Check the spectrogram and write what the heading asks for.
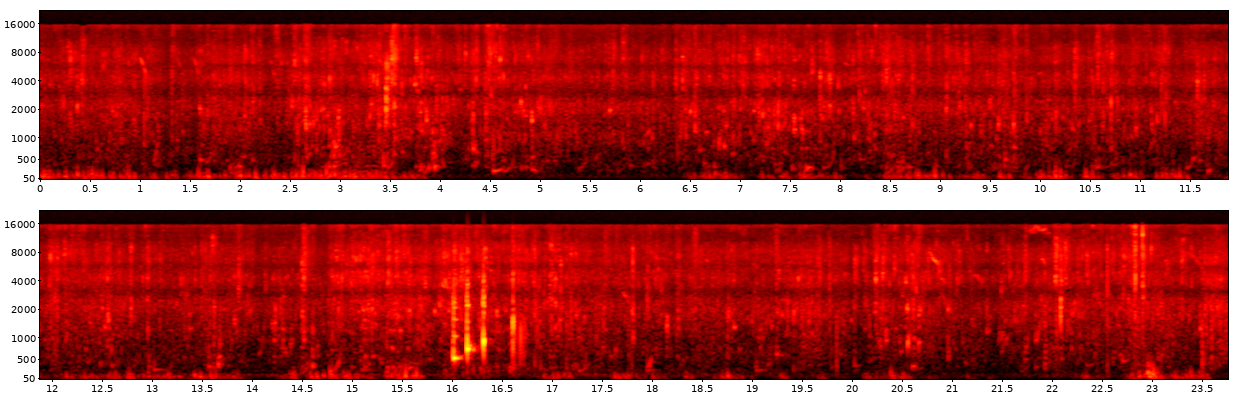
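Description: Small waves lapping and splashing at the water's edge of a lake, with gusts of wind buffeting the microphone on and off. About two-thirds of the way through there is a brief, much louder sound.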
